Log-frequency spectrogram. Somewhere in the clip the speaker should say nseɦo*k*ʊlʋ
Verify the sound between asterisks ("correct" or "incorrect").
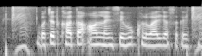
incorrect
